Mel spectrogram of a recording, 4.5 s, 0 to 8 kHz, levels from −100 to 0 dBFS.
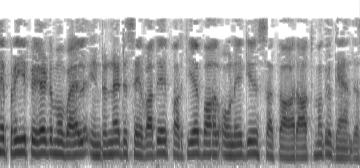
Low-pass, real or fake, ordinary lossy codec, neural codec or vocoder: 7.2 kHz; fake; MP3, 24 kbps; codec, 16 kHz, 0.8 kbps, ZipCodec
